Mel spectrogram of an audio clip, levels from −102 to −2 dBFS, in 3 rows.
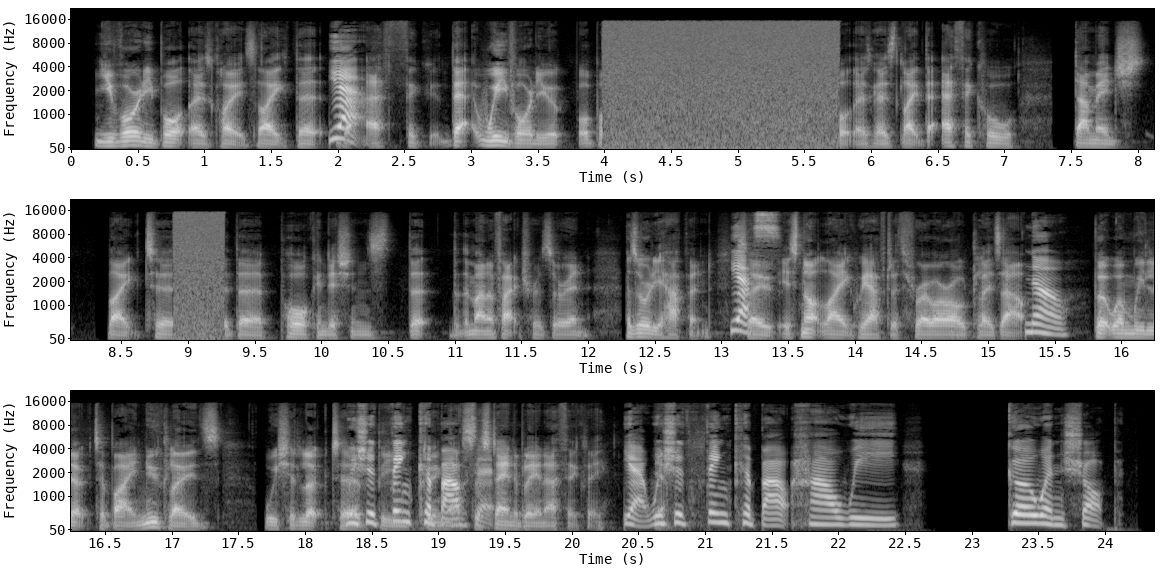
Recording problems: audio cutting out; filled with static; at 4 s for 2 s and at 9 s

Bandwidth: 15 kHz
